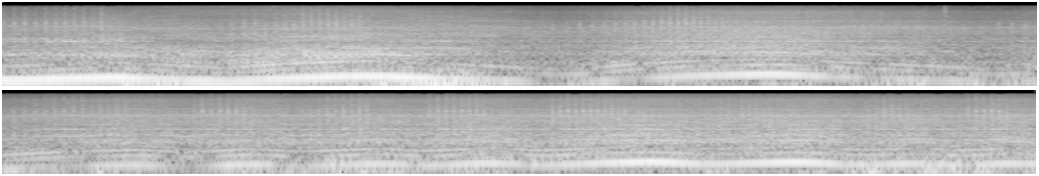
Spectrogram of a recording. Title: Real spun bearing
